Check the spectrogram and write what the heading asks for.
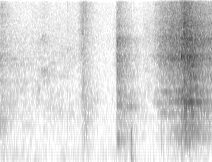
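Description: Handling noise: a small knock a little past the middle, then a short rubbing scrape that builds toward the end.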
